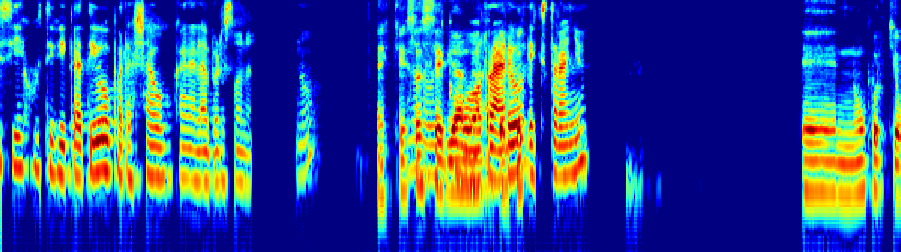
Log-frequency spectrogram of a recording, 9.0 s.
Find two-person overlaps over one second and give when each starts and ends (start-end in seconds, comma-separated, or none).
4.0-5.3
